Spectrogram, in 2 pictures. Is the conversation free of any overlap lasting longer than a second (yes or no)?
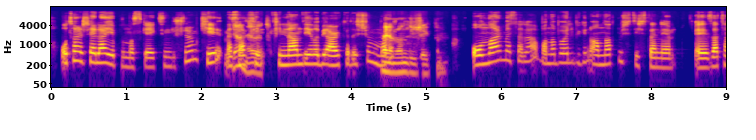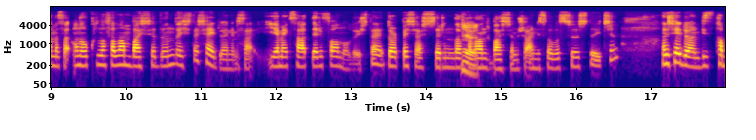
yes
